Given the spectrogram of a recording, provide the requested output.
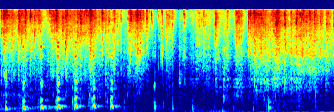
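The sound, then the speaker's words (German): Crackly rustling that starts with a quick run of regular rhythmic crinkles and then turns into a steady, busier rustle with scattered crunchy snaps. “Jetzt raschelt vielleicht hier rum.”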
